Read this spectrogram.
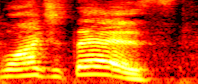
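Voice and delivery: high, loud goofy comic voice; zany, pleased with himself; a comedian showing off his movies; Jerry Lewis impression. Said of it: "He'd be like".

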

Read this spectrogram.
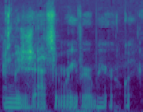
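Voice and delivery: soft ASMR voice while chewing gum. Shown as a demonstration. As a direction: murmur close to the mic, chewing. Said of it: "let me just get some A S M R here".

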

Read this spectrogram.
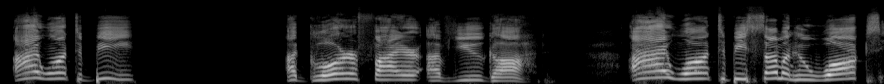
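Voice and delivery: loud, high, pleading prayer to God; fervent prayer. Acted. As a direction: cry out to God with full force. Preacher voicing prayer to God.

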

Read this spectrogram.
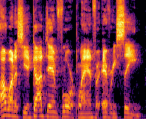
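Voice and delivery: loud, high mock American accent; over-the-top American accent; broad American accent. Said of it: "broad, probably offensive, uh, American accent".

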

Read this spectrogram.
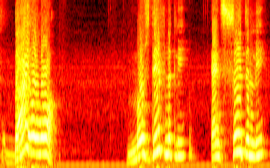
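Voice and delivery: slow, high, loud emphasis on by Allah; emphatic oath. Shown as a demonstration. Teacher driving home the oath's emphasis, slow and emphatic. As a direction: lean hard on every word of the oath. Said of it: "That's emphasis".

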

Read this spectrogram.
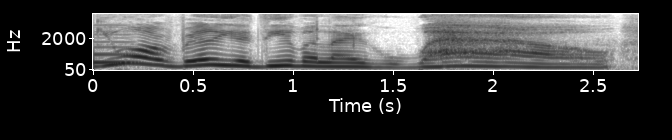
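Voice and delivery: hammed-up sassy praise; sassy hype woman. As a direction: gush over her like a fan. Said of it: "she's like".

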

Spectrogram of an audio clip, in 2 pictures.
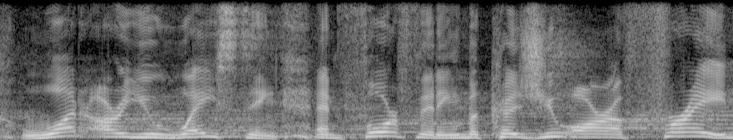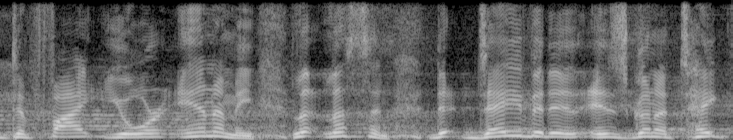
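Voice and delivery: high, emphatic preaching in driving repetitions; impassioned preaching. Real, not acted. Preacher urging congregation to come and serve, impassioned. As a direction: drive each line home, pitched high.

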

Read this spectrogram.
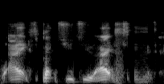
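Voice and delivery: ordinary delivery

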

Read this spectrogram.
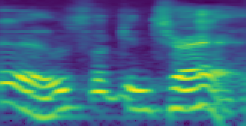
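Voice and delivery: ordinary talk, nothing marked

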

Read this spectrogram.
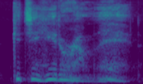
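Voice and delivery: breathy stage whisper aside. Real, not acted. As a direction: lean in and whisper it. Aside to the congregation, voiceless.

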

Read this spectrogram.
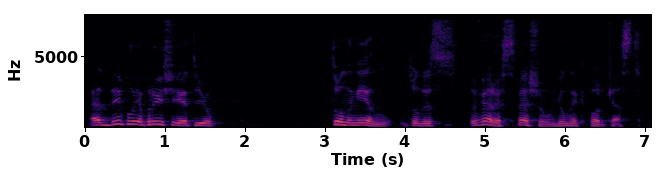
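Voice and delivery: put-on Russian accent with halting delivery. Podcast host welcoming listeners as Vladimir, Russian accent.

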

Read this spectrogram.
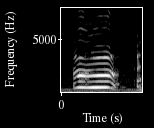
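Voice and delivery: high, loud screeching "eh"; screech of brakes. Retold or imitated. Both cars cutting to the roadside, screeched sound effect. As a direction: imitate tires skidding to a halt.

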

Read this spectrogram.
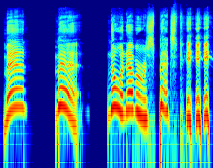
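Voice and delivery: put-on high, whiny sulking toddler; mock a pouting little kid's complaint, breaking into a laugh; Baby Phil. Toddler told off by aunt and driver, imitated high sulky whine. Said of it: "He looks so pissed".

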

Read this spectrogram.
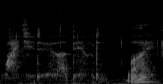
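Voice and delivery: hushed unvoiced whisper; whispering regret; whispered self-rebuke. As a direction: hiss it at yourself in regret. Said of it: "I go".

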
